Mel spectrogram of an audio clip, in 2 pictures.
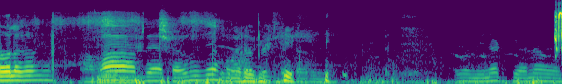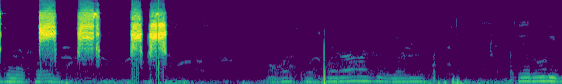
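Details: A black francolin calling in winter in Pakistan gives four loud, harsh, grating notes in quick succession, with a man talking before and after.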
